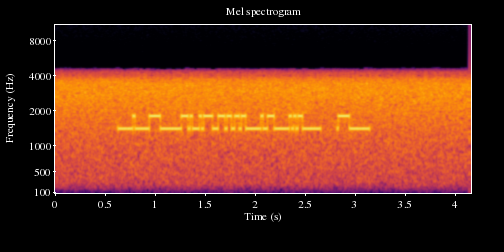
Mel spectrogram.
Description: TTY/TDD text telephone tones (45.45 baud Baudot), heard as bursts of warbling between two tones, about 400 Hz shift, 1600 Hz centre, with phone line noise. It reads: THE LAST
